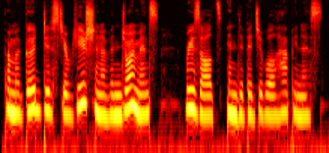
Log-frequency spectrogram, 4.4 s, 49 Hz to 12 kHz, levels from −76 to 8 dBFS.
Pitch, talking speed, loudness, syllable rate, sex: 215 Hz, 125 wpm, -16 LUFS, 5.2 syllables/s, female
